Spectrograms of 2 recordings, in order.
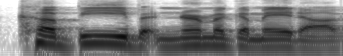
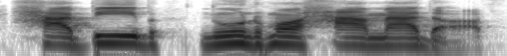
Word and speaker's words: Nurmagomedov: The way Khabib pronounces his own name, to the best of my ability, is not Khabib Nurmagomedov. It's actually Khabib Nurmagomedov.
